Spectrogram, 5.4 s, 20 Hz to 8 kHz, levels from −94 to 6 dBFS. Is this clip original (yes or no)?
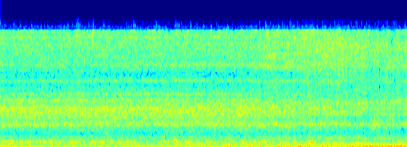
yes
